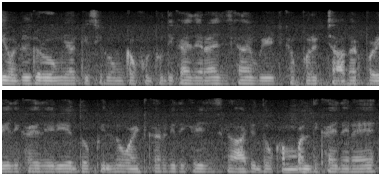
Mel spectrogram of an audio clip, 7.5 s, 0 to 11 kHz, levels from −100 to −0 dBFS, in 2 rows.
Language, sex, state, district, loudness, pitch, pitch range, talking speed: Hindi, male, Bihar, Sitamarhi, -38 LUFS, 115 Hz, 110-115 Hz, 335 wpm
